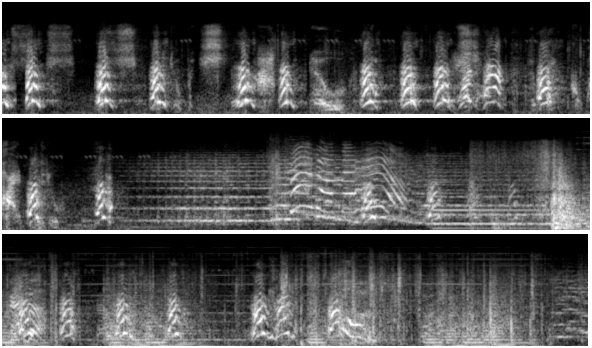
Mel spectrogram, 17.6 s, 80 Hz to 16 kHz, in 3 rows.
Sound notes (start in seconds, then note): 11.2 slamming; 15.0 grunting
